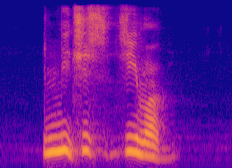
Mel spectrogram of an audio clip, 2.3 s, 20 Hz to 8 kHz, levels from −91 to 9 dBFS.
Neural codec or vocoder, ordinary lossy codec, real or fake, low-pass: autoencoder, 22.05 kHz, a latent of 192 numbers a frame, VITS, trained on one speaker; AAC, 48 kbps; fake; 7.2 kHz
